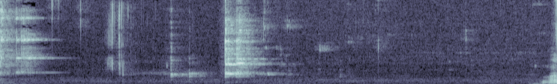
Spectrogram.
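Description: Two glasses of water clink and knock against a hard surface as they are served and set down, a few bright ringing taps spread out, then a duller thump and shuffle at the end.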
